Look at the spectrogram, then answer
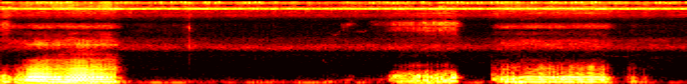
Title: blurry snore dogs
